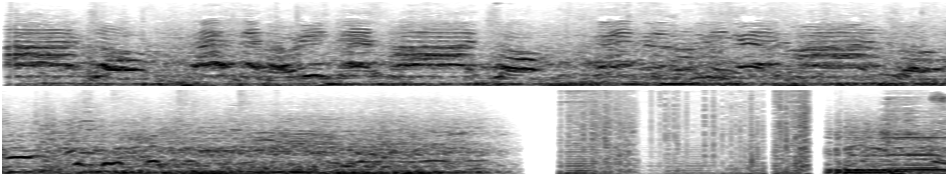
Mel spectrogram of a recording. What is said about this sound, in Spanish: las invito también a que a continuación escuchen un poquito de lo que se vivió en la marcha.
